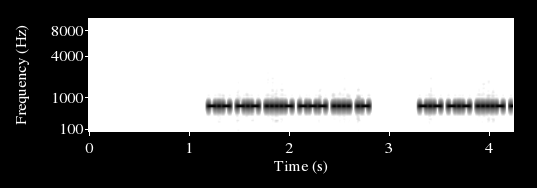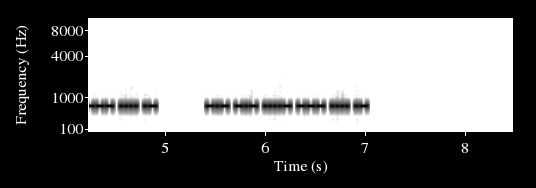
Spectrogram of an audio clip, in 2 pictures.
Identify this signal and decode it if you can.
Morse code, heard as a keyed tone, about 47 wpm, 700 Hz. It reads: KK4OHA KK4OHA KK4OHA
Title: USA Call Signs - 6 Characters - Repeated 3x - 50wpm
